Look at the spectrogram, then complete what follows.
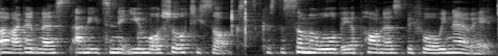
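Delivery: ordinary delivery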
